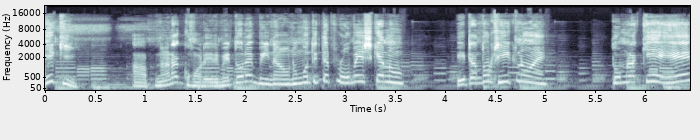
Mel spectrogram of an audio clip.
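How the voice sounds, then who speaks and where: Over clear music in the background, a cartoonish character voice speaks at a fairly high pitch. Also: moderate pace. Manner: whiny.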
